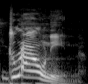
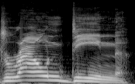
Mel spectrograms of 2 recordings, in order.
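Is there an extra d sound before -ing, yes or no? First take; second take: no; yes. First: No extra d sound comes before the ending. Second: An extra d sound comes before the ending. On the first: The speaker calls it right. "It's drowning" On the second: The speaker calls it wrong. "It's not drowning"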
